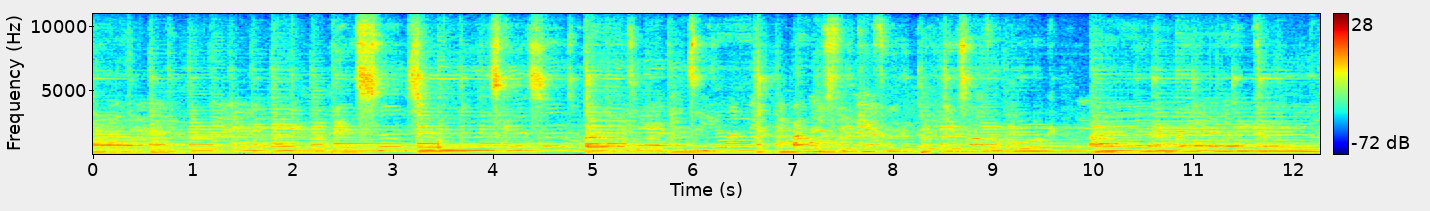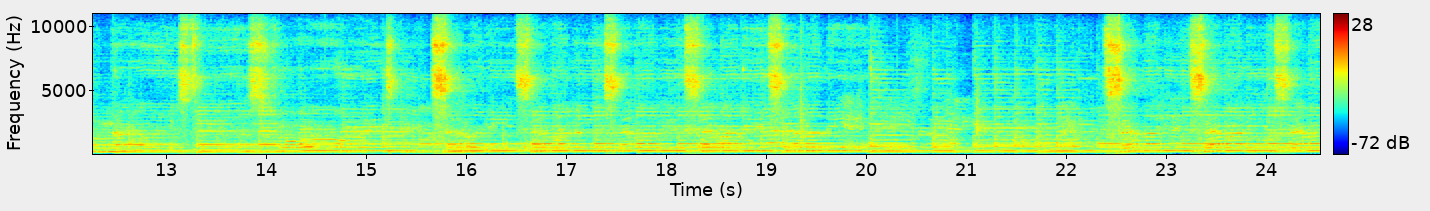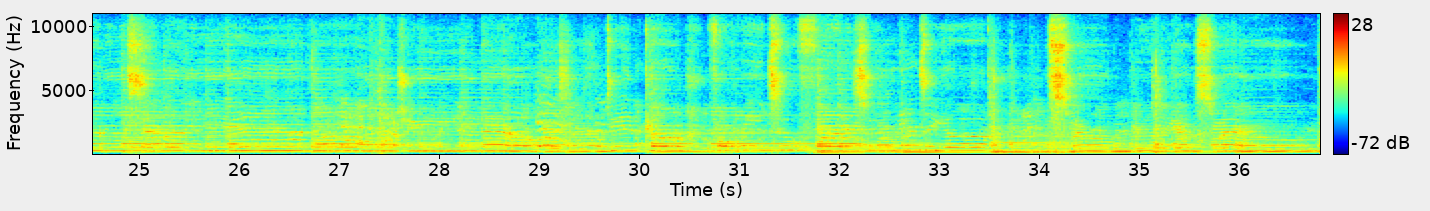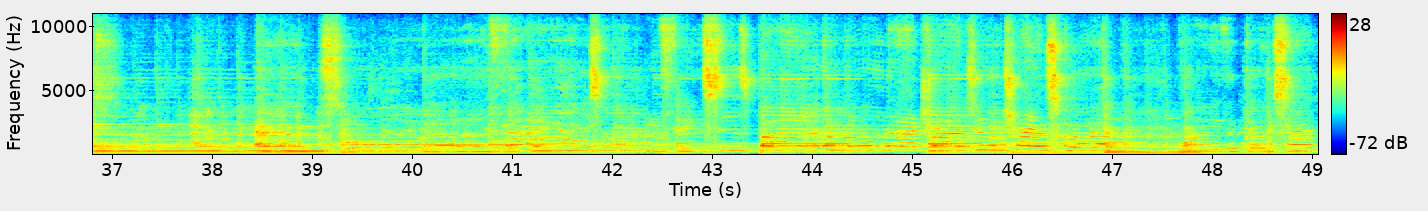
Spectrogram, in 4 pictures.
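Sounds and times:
acoustic guitar strumming chords: 0.0s - 49.0s.

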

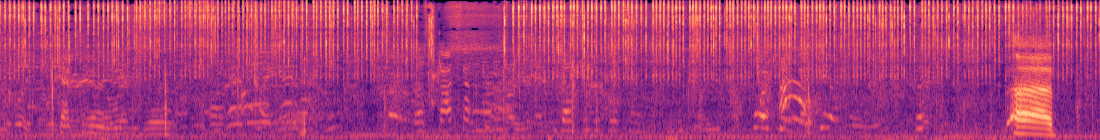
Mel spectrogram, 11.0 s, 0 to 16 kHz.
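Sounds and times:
boat motor humming: 0.0s - 11.0s
indistinct voices talking: 0.0s - 11.0s.

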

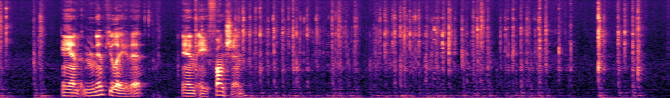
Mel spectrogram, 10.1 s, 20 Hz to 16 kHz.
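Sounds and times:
keyboard typing: 0.0s - 0.8s, 2.2s - 9.8s.

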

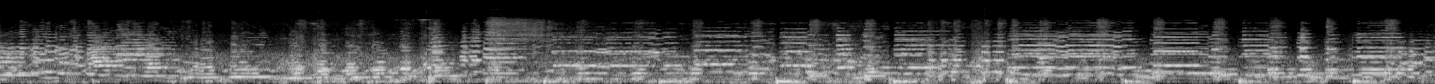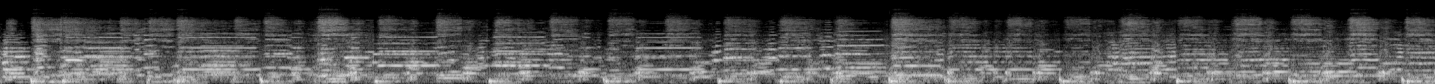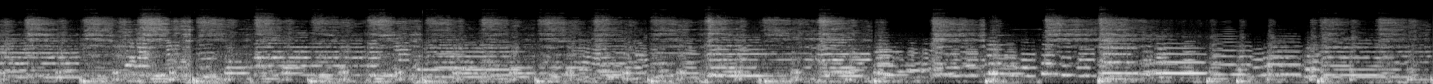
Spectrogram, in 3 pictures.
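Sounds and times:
marching brass band playing: 0.0s - 43.0s
steady drum beat: 2.4s - 43.0s.

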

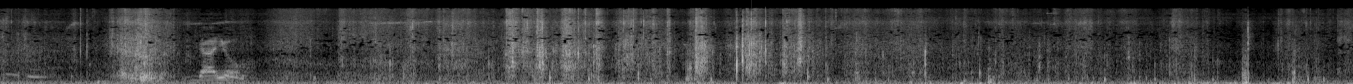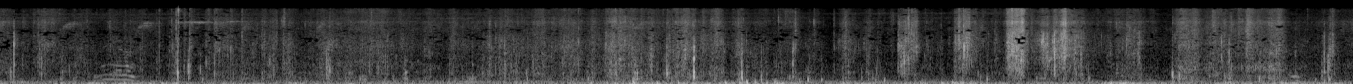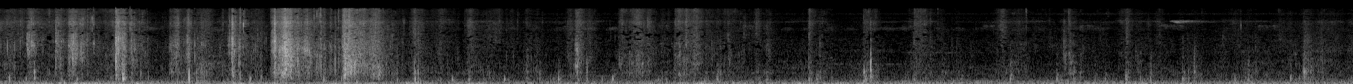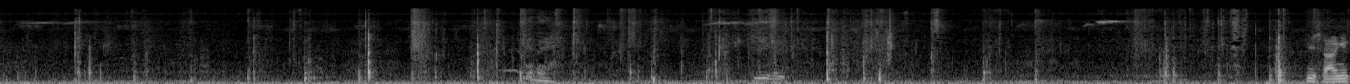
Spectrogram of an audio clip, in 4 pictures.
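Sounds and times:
footsteps through grass and dry leaves: 0.0s - 54.0s.

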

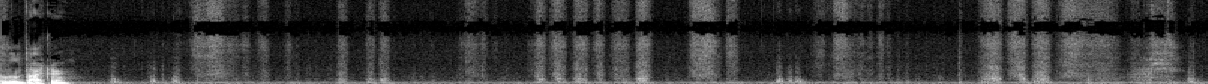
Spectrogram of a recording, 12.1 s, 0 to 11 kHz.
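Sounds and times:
pen scratching on paper: 1.1s - 4.0s, 4.6s - 9.0s, 9.8s - 12.0s.

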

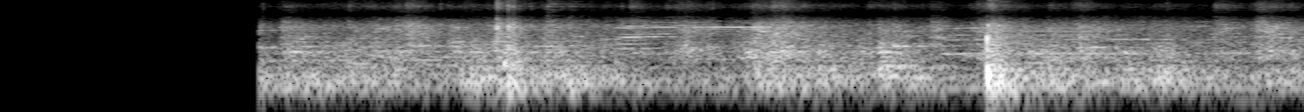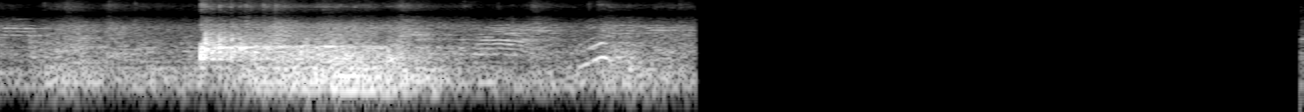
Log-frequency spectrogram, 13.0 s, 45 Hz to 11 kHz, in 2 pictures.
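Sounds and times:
bowling pins clattering: 1.3s - 10.0s
people chattering: 1.3s - 10.0s
bowling ball sharp knock: 7.5s - 8.7s.

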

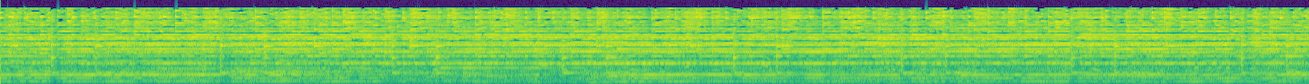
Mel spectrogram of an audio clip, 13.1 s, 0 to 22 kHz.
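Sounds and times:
ritual bells jangling: 0.0s - 13.0s.

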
